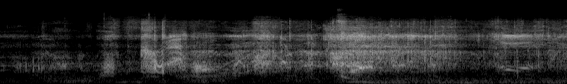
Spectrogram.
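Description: Punches and struggling thuds sound from a close fight in a video game.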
